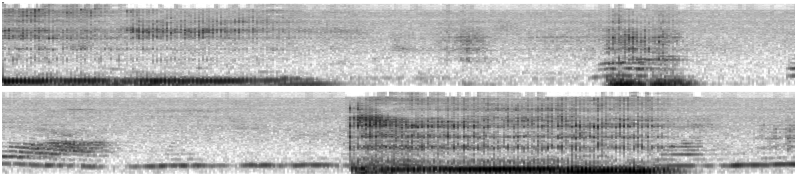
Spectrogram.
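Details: A Labrador asleep with a bitten nose gives low, growly snore bursts at the start and near the end, with quieter wavering, whine-like breathing and a short rasp in between.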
